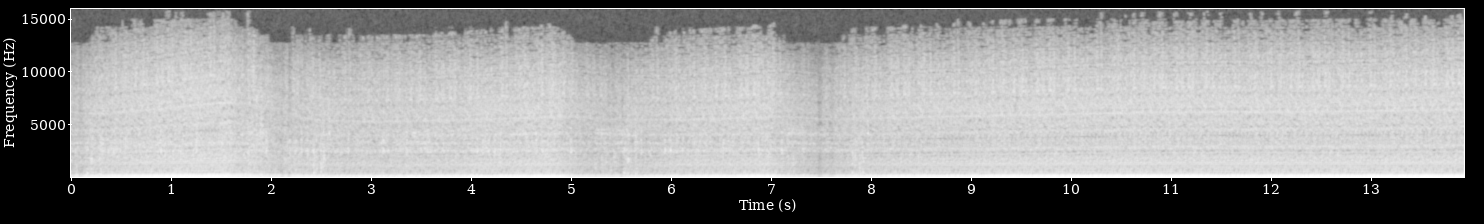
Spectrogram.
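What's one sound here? A vehicle engine drones steadily, dipping in pitch as it shifts.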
